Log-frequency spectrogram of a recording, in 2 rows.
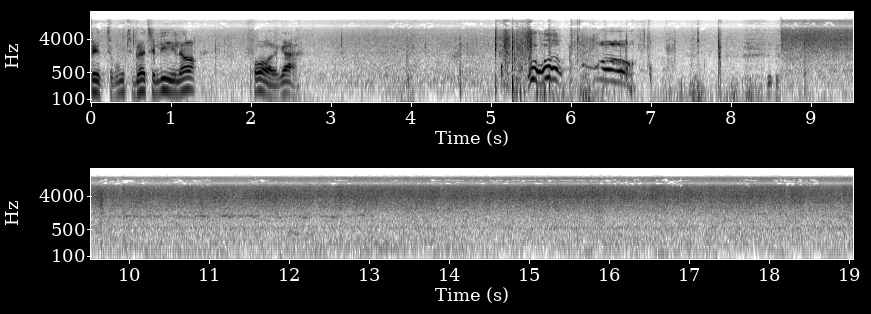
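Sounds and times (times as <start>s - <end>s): water rushing over rocks: 3.2s - 7.1s, 8.6s - 19.0s.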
